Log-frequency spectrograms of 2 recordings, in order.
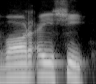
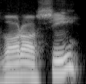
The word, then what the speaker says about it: VarAC: of pronouncing it but locally we've been um using the VA ac uh pronunciation Um, some people use VARC, although I think if you want to use the play on the call sign, then uh the VAR AC would possibly be more appropriate.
